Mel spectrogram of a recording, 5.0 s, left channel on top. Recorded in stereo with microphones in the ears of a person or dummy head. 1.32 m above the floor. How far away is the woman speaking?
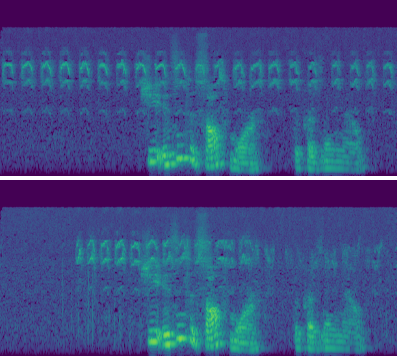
About 4 m.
